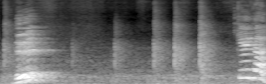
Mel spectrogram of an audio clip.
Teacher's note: 디귿과 기역이 만났죠? 그러면 된소리 대기가 적용돼요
